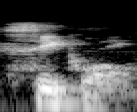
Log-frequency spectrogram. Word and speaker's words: SQL: Okay, so again, it usually is going to be abbreviated as SQL, the letters SQL, but pronounced as sequel, like a second version of a movie.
